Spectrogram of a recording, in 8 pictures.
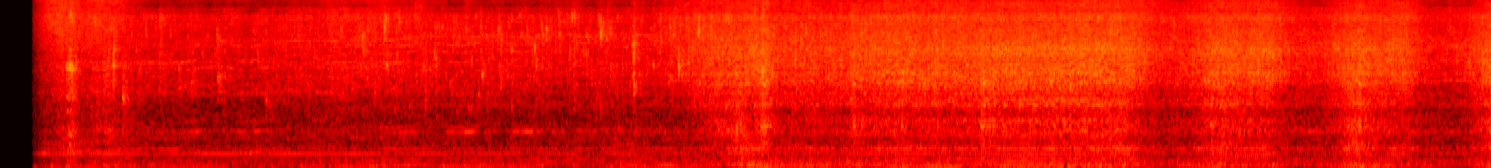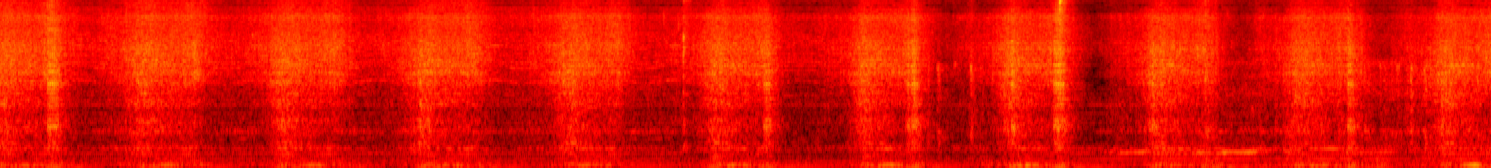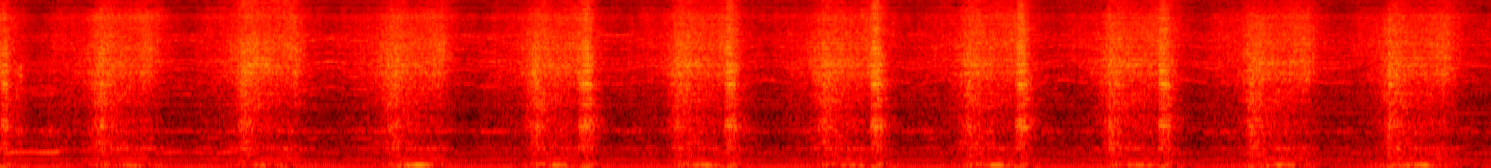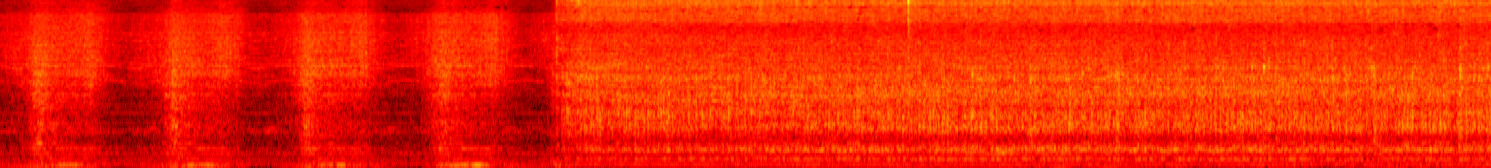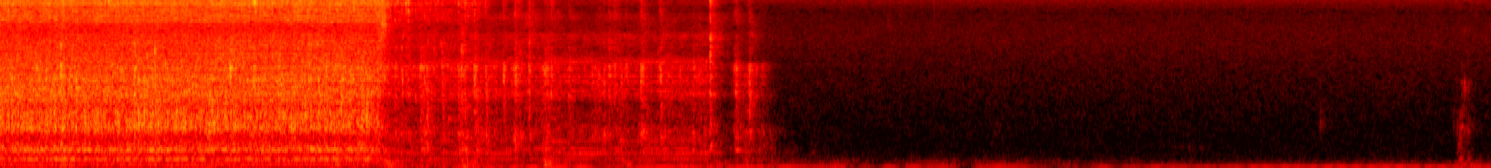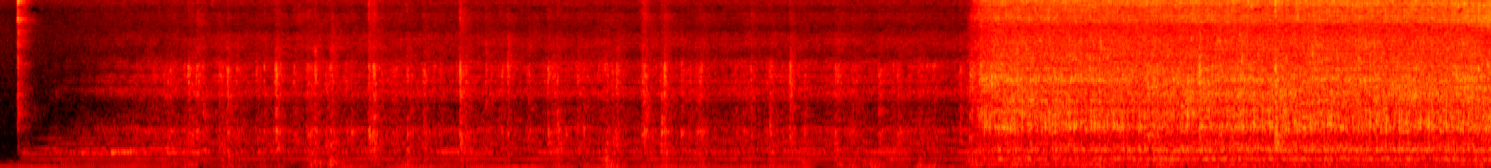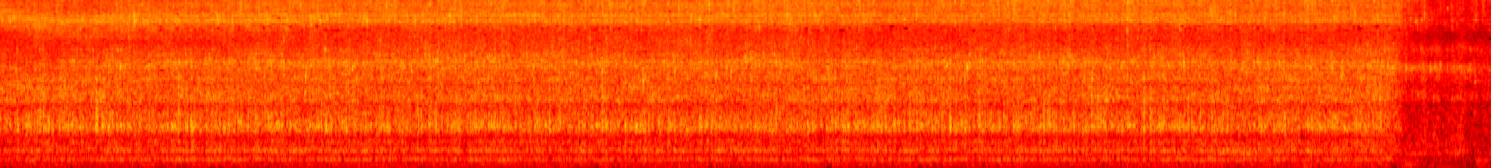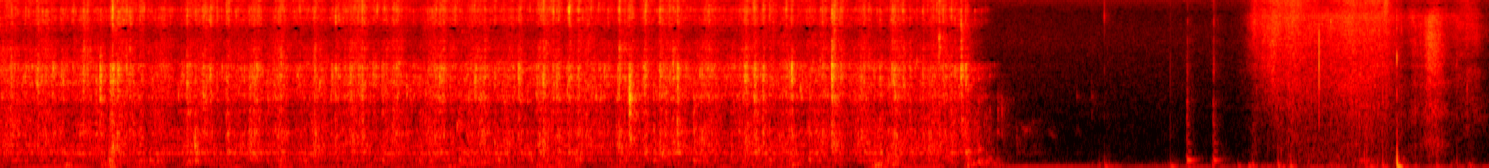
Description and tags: Waschmaschine-Rhytmus
Recording a washing machine in the wash cycle
drain, flow, water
